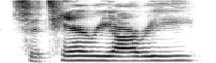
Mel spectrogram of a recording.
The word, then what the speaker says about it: certiorari: Les Jones filed a petition for, it's pronounced Certiorari, cannot pronounce it, to the Supreme Court.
